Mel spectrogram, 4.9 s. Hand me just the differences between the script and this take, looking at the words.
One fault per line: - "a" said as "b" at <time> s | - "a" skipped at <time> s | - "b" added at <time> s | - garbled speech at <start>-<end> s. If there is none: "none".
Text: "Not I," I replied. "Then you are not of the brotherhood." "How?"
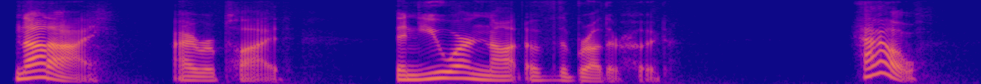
none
